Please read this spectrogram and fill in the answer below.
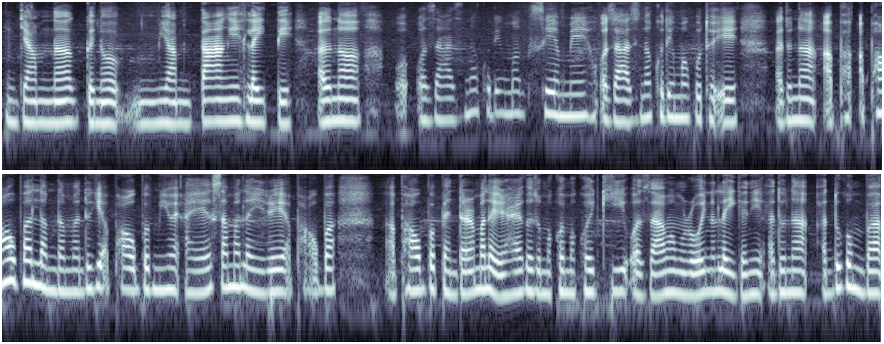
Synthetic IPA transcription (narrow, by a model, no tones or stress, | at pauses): jamnɐkɐjnɔjamtaŋelɐjteɐdunɐ | ozazinɐkʰudiŋmɐk̚semeo̰zazinɐkʰudiŋmɐk̚putʰojʔeɐdunɐ̰ʔɐ̰pʰawbɐlɐmdɐmɐduɡiɐ̰pʰawbɐmiojʔajesɐmɐlɐjɾeɐ̰pʰa̰wbɐ̰ːpʰawbɐpentɐɾɐmɐlɐjɾeɦajɡɐzumːɐkʰojmɐkʰojɡiozamɐmɾojnɐlɐjɡɐniʔɐdunɐɐduɡumbɐ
